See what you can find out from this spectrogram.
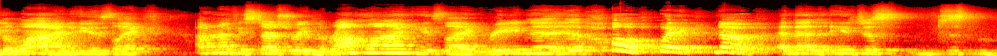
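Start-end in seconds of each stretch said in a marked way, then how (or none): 4.6-5.8 high-pitched mock self-correction; imitated flustered reader. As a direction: act out catching your own mistake. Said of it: "tripping over his own".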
